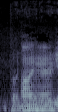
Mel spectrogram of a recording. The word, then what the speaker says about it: Ponyo: Ponyo? – Ponyo, yeah.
